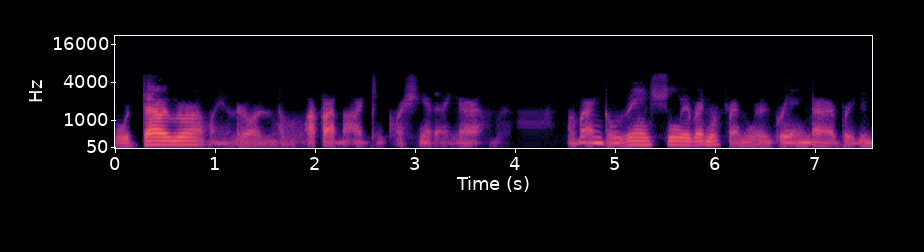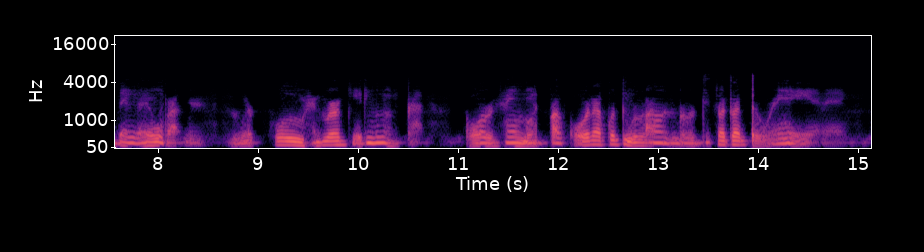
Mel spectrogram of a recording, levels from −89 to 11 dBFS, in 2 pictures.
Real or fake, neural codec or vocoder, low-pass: fake; codec, 16 kHz, 0.5 kbps, FreqCodec, larger model; 5.4 kHz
